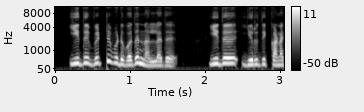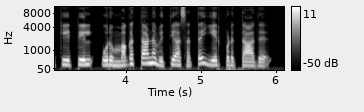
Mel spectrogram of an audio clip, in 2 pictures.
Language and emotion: Tamil, neutral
